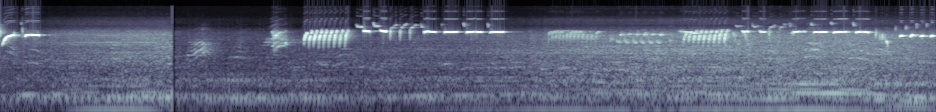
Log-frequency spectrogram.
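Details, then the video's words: Yorkshire canary song with scattered sharp chirps and whistles, loud pulsed rolling trills, a long high whistle, and later softer trills and quick notes. "KENARI YORKSHIRE POSTUR MAKNYOS GACOR"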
